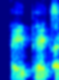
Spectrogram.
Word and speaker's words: Apex: is that where H apex apex a how do you say that what's the correct so I call it Apex but you can say Apex able so able to reach your Apex right and that ties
